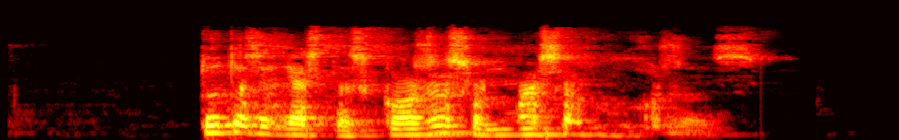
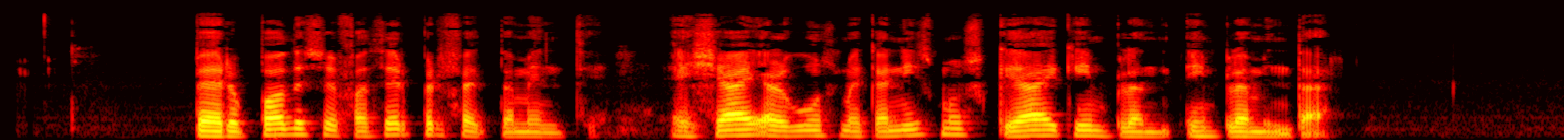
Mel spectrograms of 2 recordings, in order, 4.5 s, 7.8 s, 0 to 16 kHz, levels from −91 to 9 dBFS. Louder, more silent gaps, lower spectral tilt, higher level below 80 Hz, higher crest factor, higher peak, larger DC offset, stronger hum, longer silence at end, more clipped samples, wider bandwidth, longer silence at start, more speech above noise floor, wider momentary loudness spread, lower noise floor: first, -15 LUFS vs -22 LUFS; neither; second, -4.5 dB/octave vs -6.5 dB/octave; first, -58 dBFS vs -68 dBFS; about the same, 18 dB vs 20 dB; about the same, 0 dBFS vs -2 dBFS; neither; neither; second, 0.75 s vs 1.2 s; neither; second, 7.8 kHz vs 11 kHz; about the same, 1 s vs 1 s; first, 64 dB vs 53 dB; first, 20 LU vs 13 LU; first, -79 dBFS vs -74 dBFS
